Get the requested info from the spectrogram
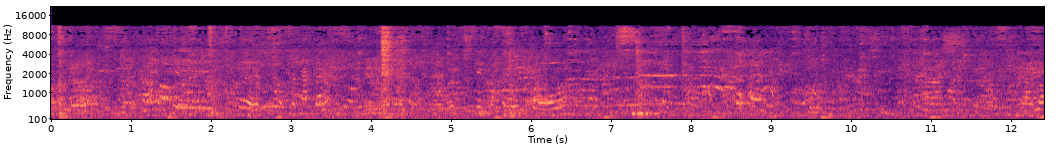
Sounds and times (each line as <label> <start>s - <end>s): crowd 0.0s - 12.4s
